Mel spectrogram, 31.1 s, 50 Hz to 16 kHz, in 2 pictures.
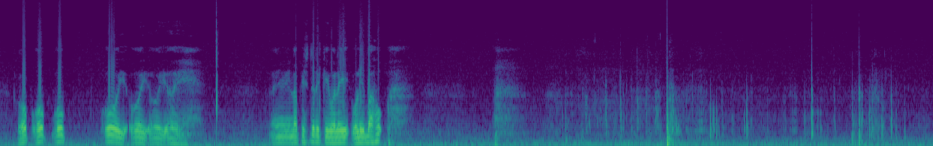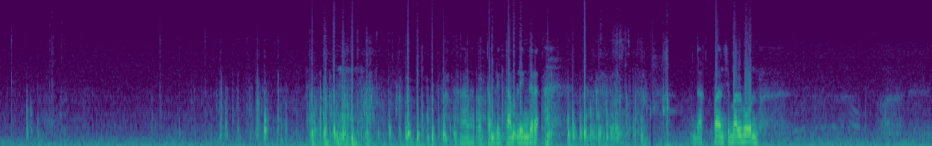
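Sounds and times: sharp clicks and knocks: 0:18.0 - 0:26.8
fish flipping rapid knocks: 0:18.4 - 0:26.4.

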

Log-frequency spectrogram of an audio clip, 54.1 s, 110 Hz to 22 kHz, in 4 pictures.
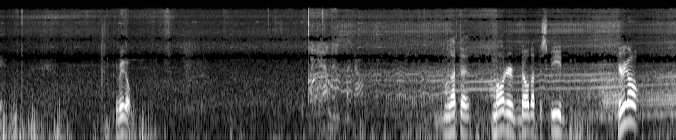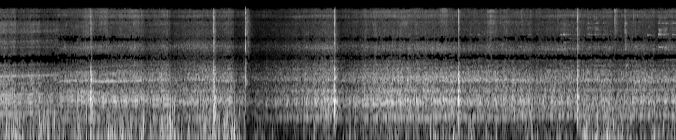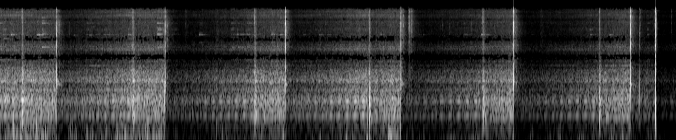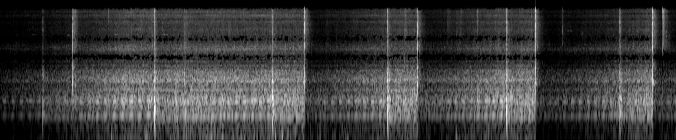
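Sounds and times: pitching machine motor humming: 0:00.0 - 0:54.0
sharp crack of ball: 0:17.8 - 0:18.6, 0:34.4 - 0:35.4, 0:36.7 - 0:37.5, 0:39.0 - 0:40.3, 0:48.3 - 0:49.1, 0:50.6 - 0:51.5, 0:52.9 - 0:54.0.

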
